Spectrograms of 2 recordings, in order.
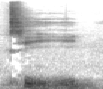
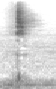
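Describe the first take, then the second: First: It is a full syllable with a vowel. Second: It is a short consonant with no vowel. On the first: This is the name of the letter. "The name of the letter is T" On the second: This is the sound the letter makes. "the sound it makes is t"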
